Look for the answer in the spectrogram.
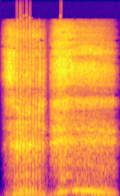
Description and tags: A powerful low pitched voice sound effect useful for large creatures, such as orcs, to make your game a more immersive experience. The sound is great for attacking, idling, dying, screaming brutes, who are standing in your way of justice.
vocal, RPG, monster, deep, low-pitch, gaming, videogames, Speak, indiedev, fantasy, gamedeveloping, videogame, brute, arcade, indiegamedev, voice, games, Talk, game, gamedev, Voices, male, troll, Orc, sfx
